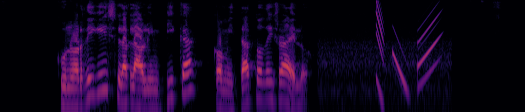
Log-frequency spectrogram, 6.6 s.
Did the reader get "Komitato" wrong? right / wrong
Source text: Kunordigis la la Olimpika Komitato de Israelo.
right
